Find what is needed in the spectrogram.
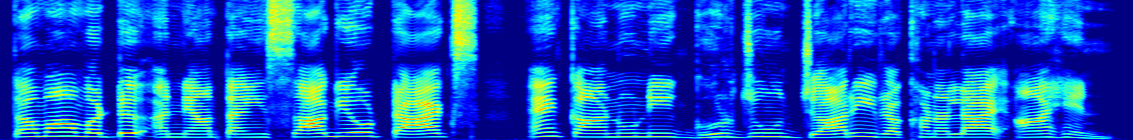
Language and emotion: Sindhi, neutral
